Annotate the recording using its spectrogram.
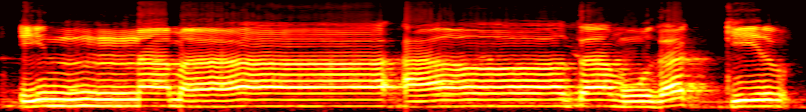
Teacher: ikhfa anta ditahan ya, jangan buru-buru, jangan asal kedengaran engnya aja, tapi ditahan dulu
